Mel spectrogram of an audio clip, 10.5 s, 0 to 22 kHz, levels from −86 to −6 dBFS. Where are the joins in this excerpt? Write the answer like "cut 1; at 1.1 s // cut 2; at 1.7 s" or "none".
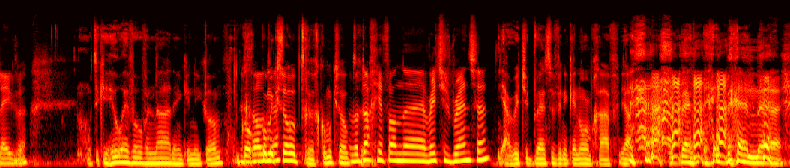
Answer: none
